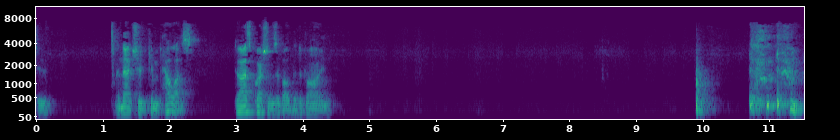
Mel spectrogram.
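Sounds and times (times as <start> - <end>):
speech: 1.2 - 2.4, 3.0 - 4.5, 11.3 - 11.5
person coughing: 10.7 - 11.5.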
